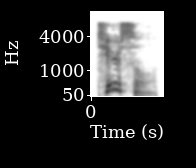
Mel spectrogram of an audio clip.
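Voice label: "tiercel", British English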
